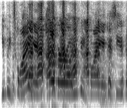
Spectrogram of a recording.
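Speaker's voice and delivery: loud, high, hammed-up Southern twang; mock Southern twang. Teasing her friend about her Southern accent, loud mock twang.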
